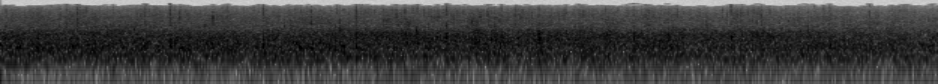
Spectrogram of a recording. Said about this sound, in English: Let's give these guys an applause. They were on their feet.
